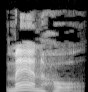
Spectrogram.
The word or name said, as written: manhole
